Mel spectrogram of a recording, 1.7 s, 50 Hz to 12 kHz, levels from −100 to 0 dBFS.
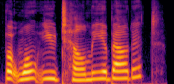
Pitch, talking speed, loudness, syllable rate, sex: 260 Hz, 240 wpm, -15 LUFS, 5.0 syllables/s, female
